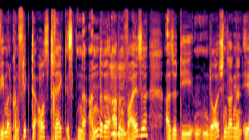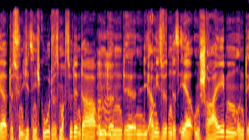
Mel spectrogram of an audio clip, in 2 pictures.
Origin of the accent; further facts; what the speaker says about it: Texas, United States; ich komme aus Texas und bin Vegetarier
